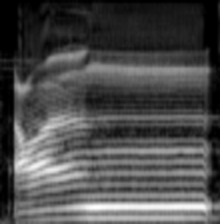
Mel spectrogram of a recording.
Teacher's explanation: এই নুন সাকিনটা আসলে নাকের ভিতরে গিয়ে উচ্চারণ হয় সরাসরি নুন উচ্চারণ হয় না আং এরকম আং আশা করি বুঝতেই পেরেছেন আন সালাতিহিম আল্লাযীনা হুম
